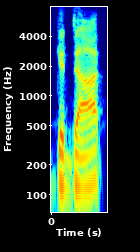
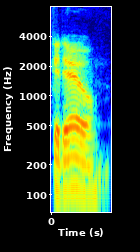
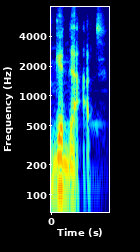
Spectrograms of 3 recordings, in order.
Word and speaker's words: Gadot: By the way, that is Gadot. I am actually pronouncing her name correctly to all you haters out there. Yeah. No, just saying. I've heard it pronounced Godot.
